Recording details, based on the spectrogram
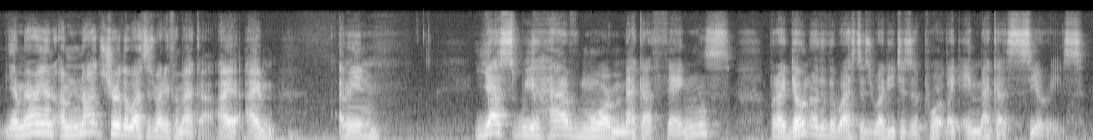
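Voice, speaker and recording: Halting male live-stream host, thinking aloud. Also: mid-range voice, expressive, a little mellow. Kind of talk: casual live-stream chat about anime, answering viewers' comments.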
